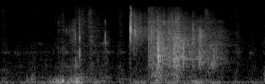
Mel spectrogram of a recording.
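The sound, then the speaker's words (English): A cast net thrown into water to catch bait: a quick whoosh as it leaves the hand, then a broad, hissing splash as the net spreads and hits the surface. “And you're gonna let it roll off of your left hand like that. Then you're gonna let that net sink to the bottom, reload, shake the grass out of it, then you'll have a bunch of bait.”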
